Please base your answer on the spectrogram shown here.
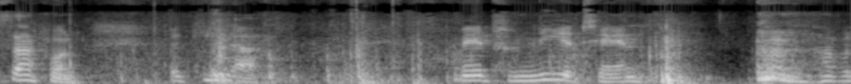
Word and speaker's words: Bekina: Careful how you pronounce that one. Bekina, made from neoprene.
